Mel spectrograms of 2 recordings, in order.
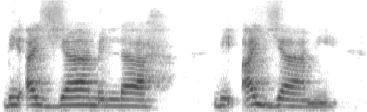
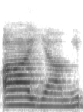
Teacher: you want to put stress on the ya definitely because there is the shadda there, and you want to prolong it for 2 seconds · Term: ya mushaddad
